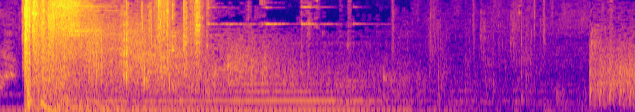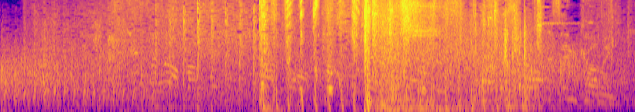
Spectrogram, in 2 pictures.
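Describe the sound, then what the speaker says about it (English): Rapid automatic gunfire from the video game Apex Legends rattles in dense sustained bursts, loud and close, with a pause before the firing resumes and intensifies. "Shots incoming."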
